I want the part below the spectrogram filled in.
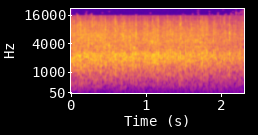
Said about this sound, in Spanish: Gloria a nuestro Señor. las palmas fuertes a nuestro Señor. Muy bien.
